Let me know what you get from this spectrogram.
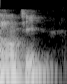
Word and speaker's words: Gentil: donc je m'appelle Valentin Gentil. Alors Gentil c'est mon vrai nom de famille. Ça s'écrit l'opposé de méchant, comme ça, comme ça on retient.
